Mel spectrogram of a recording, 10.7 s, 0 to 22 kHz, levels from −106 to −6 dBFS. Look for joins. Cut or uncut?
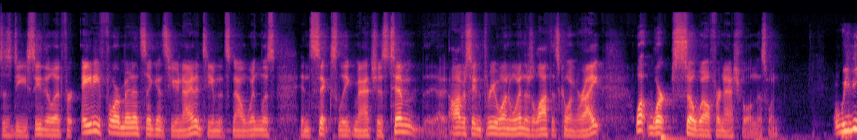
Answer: uncut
